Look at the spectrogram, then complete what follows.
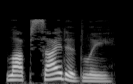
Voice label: "lopsidedly", pronounce

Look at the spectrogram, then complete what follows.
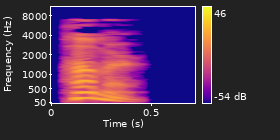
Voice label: "hummer", pronounce

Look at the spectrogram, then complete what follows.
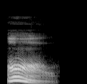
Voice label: "awl", pronounce

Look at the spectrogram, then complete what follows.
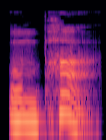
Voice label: "oompah", pronounce

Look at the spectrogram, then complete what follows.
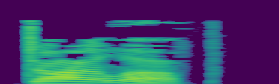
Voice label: "dial-up", pronounce

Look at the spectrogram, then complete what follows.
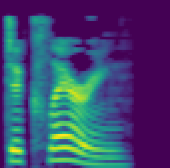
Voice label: "declaring", pronounce

